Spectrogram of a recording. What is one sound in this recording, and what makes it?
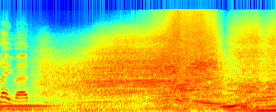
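A car approaches and rushes past on a wet road.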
